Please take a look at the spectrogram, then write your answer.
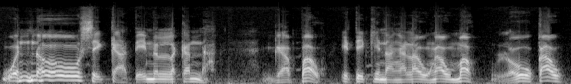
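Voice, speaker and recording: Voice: mid-range voice, animated, unhurried, lightly acted. An actor with an Ilocano accent playing an exasperated, scolding older village parent in a comedy radio drama.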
